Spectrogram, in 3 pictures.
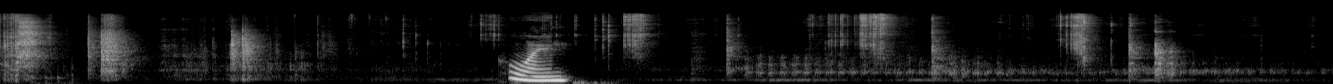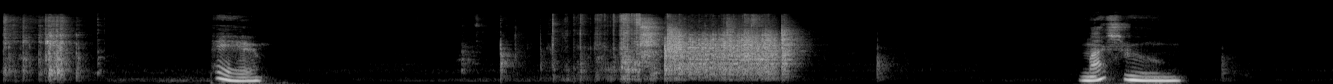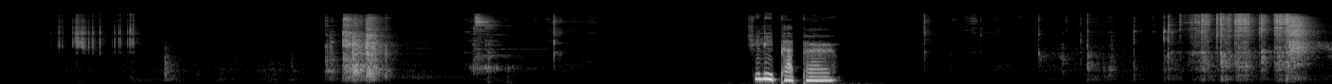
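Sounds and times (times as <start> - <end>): velcro ripping: 38.6 - 39.9.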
